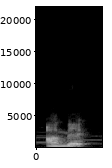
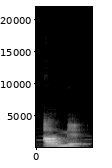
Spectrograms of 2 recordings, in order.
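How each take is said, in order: First: Said with the pitch pattern meaning candy. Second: Said with the pitch pattern meaning rain. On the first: The word means candy. "it means candy" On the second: The word means rain. "it means rain"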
